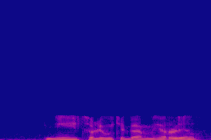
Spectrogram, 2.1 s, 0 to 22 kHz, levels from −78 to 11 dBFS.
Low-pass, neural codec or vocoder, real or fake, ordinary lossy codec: 7.2 kHz; codec, 16 kHz, 2 kbps, X-Codec, HuBERT features, trained on general audio; fake; AAC, 16 kbps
